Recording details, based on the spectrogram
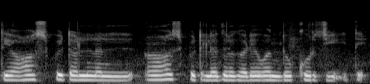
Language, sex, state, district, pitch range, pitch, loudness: Kannada, female, Karnataka, Bidar, 195-215 Hz, 200 Hz, -15 LUFS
